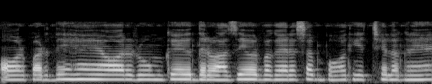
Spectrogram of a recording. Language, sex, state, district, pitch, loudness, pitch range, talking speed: Hindi, female, Chandigarh, Chandigarh, 220 Hz, -14 LUFS, 215-230 Hz, 210 wpm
